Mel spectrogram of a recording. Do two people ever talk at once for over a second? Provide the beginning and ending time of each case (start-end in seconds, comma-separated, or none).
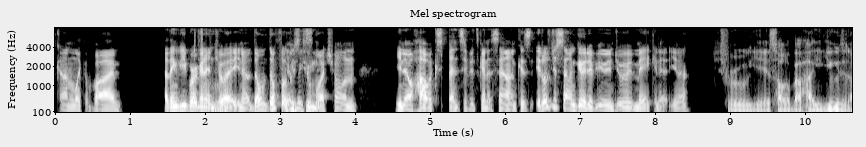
none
